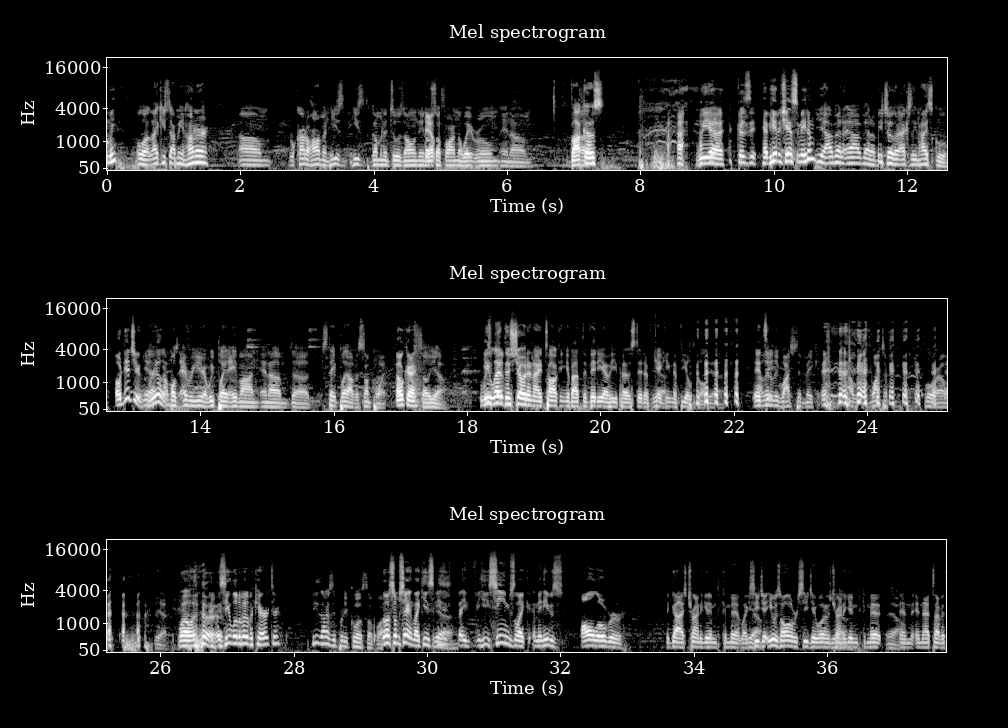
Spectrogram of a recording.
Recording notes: live from Monk's in Sun Prairie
